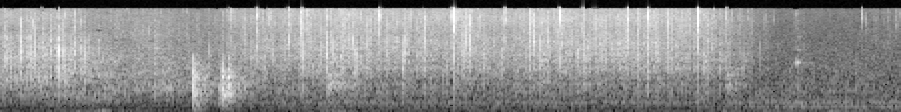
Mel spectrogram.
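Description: Seasoning rattles and shakes out of a plastic bottle.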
